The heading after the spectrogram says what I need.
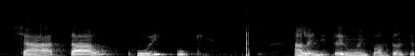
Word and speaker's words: Çatalhöyük: Outra cidade formada é Çatalhöyük ou Çatalhöyük. Pronuncia-se Çatalhöyük.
